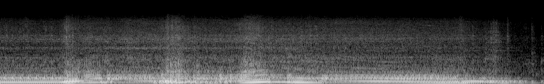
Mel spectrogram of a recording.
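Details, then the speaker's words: Cheap used car, exhaust leak later pinpointed at the muffler (replaced): loud, raspy blat swelling with each rev and dropping back, rough open exhaust note; exhaust leak before repair. "So one of the big issues that we have is the exhaust leak on it, because currently it sounds like this."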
